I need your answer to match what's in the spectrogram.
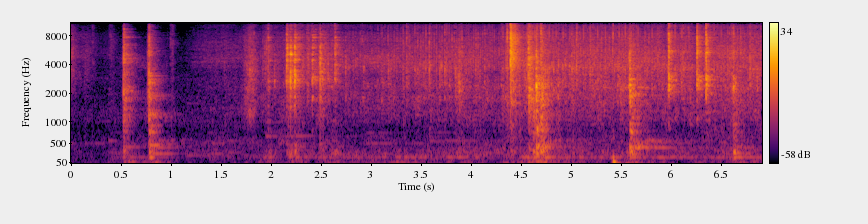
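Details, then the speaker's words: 2020 Specialized Fuse 27.5+ with Shimano Deore Shadow Plus 10-speed rear derailleur, H limit screw deliberately overtightened: scattered metallic clicks and ratchety chatter when shifting up; chain rubbing the adjacent cog. "Continue tightening until you hear noises when you shift up to the next gear."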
